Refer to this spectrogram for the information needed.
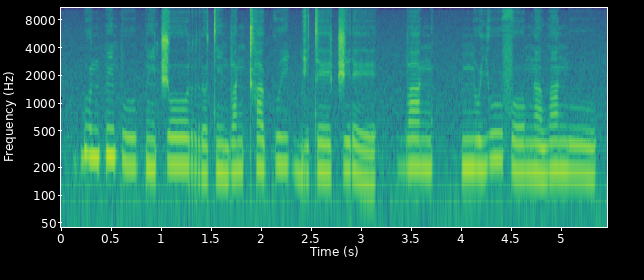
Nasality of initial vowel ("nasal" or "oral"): oral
